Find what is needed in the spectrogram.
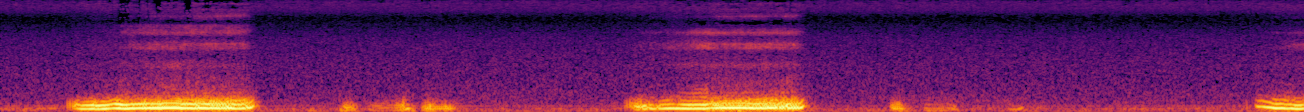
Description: Cute beagle snores loudly while having an afternoon nap with Dad.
